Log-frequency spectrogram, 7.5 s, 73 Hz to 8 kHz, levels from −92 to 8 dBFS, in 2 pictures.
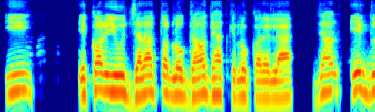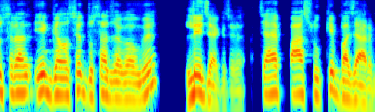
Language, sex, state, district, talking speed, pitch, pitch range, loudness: Bhojpuri, male, Bihar, Saran, 225 wpm, 160 Hz, 145-180 Hz, -17 LUFS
